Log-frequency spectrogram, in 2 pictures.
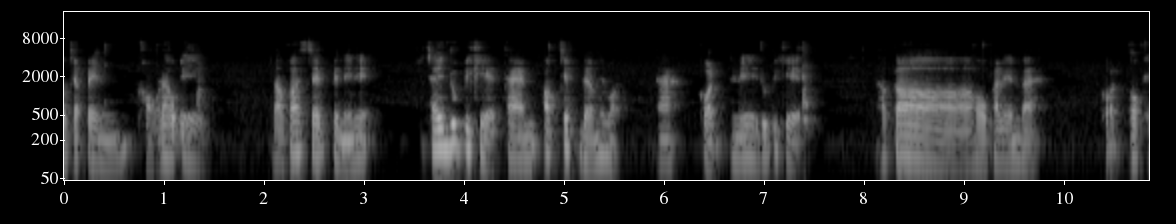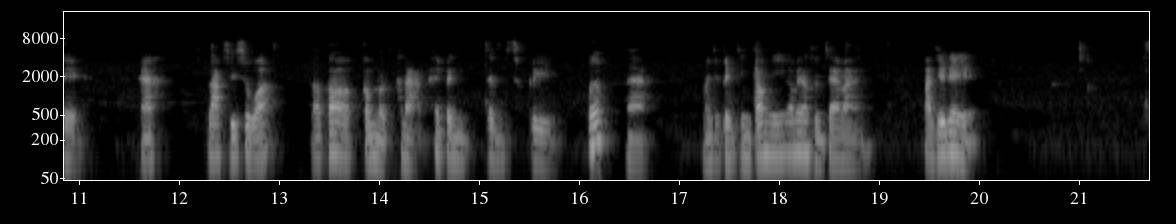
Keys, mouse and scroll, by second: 0.2-0.8 drag, 8.9 click, 10.5 click, 12.2 click, 14.9 click, 18.5-18.9 drag, 21.5 click.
